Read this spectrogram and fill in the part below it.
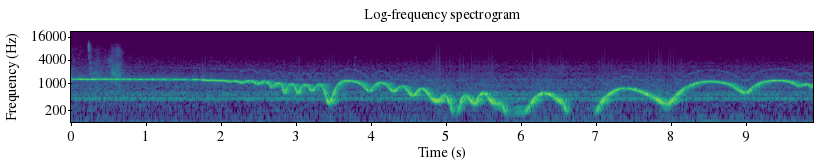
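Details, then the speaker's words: Basic JFET (J310) Hartley oscillator/VFO producing RF, heard on HF receiver: clean tone swooping and warbling widely as a hand nears the coil, extremely unstable frequency drift from hand capacitance; also vibration-sensitive. "it's make an RF as you can see with the scope back there but it's extremely unstable watch what happens to the pan adapter I'm gonna end the sound when I bring my hand next to the coil"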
